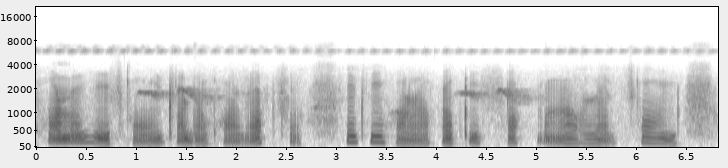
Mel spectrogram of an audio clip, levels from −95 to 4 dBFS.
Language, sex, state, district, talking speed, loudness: Bengali, male, West Bengal, North 24 Parganas, 115 wpm, -40 LUFS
